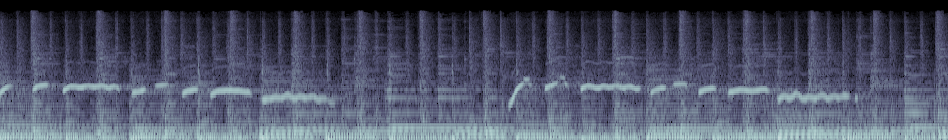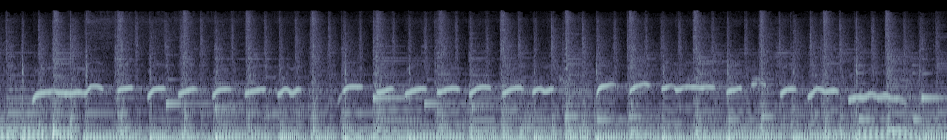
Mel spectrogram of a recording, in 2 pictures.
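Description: Instrumental break in a blues band recording. Bass, drums and guitar keep a steady beat while a high, whistle-like lead melody plays over them in three phrases of short, scooped, bending notes.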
